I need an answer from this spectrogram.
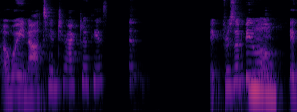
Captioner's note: audio cuts out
